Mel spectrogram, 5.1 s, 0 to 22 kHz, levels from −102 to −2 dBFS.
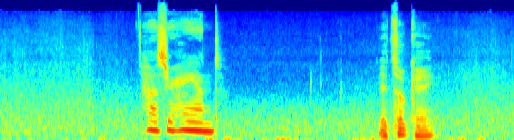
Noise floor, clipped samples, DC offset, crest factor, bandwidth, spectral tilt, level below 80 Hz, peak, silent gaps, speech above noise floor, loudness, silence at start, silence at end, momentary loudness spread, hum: -47 dBFS; under 0.1%; under 0.1%; 20 dB; 19.5 kHz; -4.5 dB/octave; -54 dBFS; -10 dBFS; none; 23 dB; -25 LUFS; 0 s; 0 s; 26 LU; none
